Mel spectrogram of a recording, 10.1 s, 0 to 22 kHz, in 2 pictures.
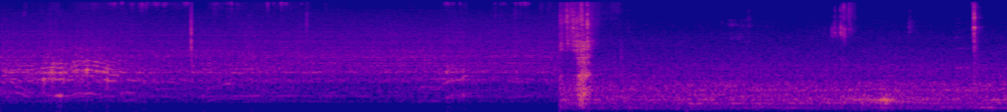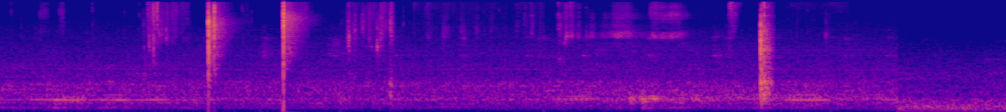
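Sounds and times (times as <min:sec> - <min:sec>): small hard objects clicking: 0:05.8 - 0:07.1, 0:07.7 - 0:09.0.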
